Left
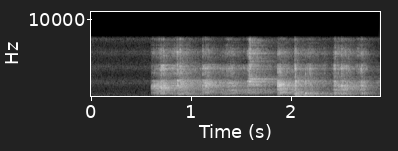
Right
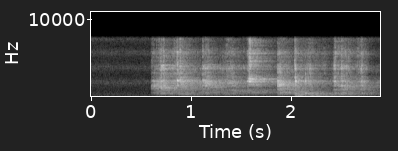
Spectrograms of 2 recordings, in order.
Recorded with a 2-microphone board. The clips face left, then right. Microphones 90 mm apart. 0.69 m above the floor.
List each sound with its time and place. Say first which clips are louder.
0.6 s scissors: left 4 dB; 40° left (ahead or behind), 2.0 m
